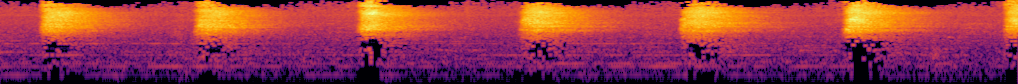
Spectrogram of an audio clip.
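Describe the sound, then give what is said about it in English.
Short, forceful exhales from an exhale-only breathing exercise, with the inhale left passive, form a steady series of breathy bursts evenly spaced about a second apart, each starting sharply and fading quickly. “Just let your belly relax, and a little breath will naturally come in without you even thinking about it. So it's just the exhale, like so.”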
